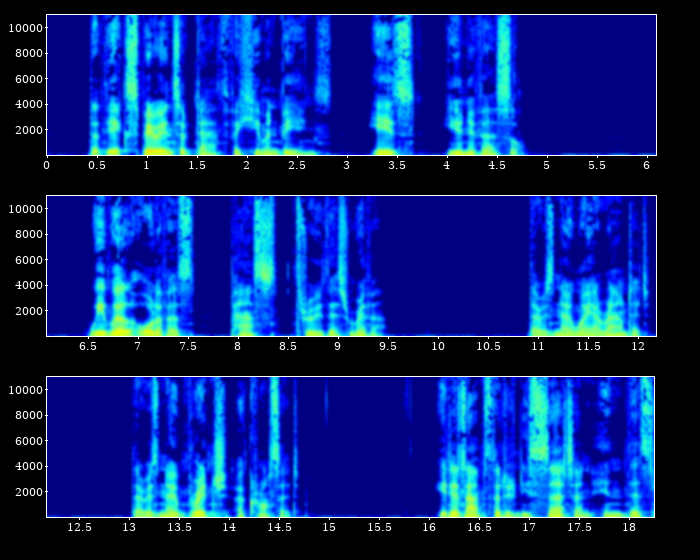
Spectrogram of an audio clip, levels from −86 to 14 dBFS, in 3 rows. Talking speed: 120 wpm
